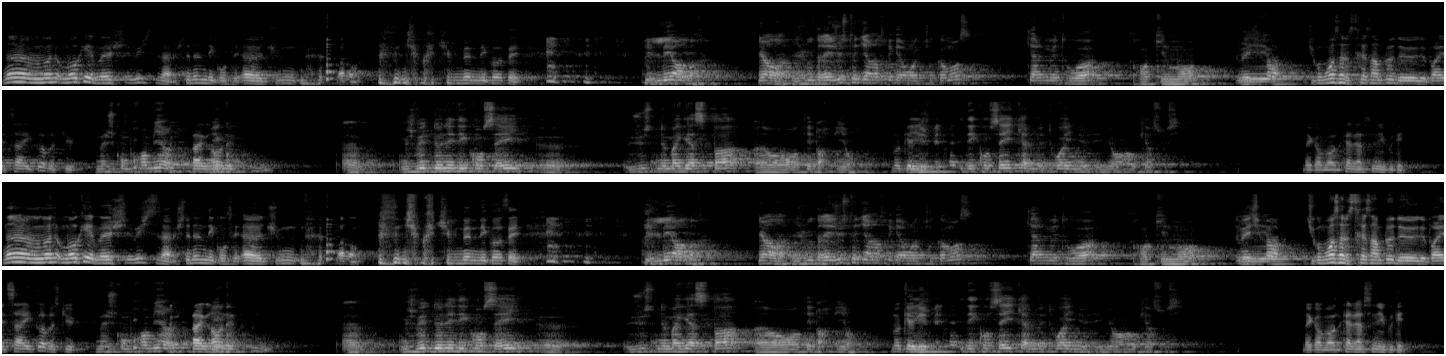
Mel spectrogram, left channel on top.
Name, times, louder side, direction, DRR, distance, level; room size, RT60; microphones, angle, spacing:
voice 1, 0.0-5.3 6.4-6.5 12.3-12.8 13.1-15.2 16.3-17.1 23.3-23.7 27.4-28.5, right 3 dB, 60° right, 1.1 m, -29 dB
voice 2, 5.4-5.9 6.4-7.1 7.6-9.7 10.3-11.1 11.3-12.1 12.4-12.8 15.4-16.2 16.5-16.7 17.8-20.1 20.6-23.0 23.4-26.2, equal, 5° left, 3.0 m, -31 dB
30.0 x 23.5 x 6.2 m
head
